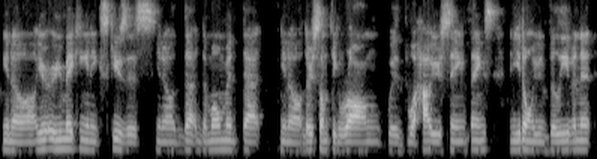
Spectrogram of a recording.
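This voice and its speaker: Mellow soft-spoken Filipino-born man. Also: mid-range voice, level tone, no room sound, highs cut off. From Philippines. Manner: soft-spoken, many "um" pauses, earnest. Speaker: guest, real estate investor. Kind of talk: casual interview chat.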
